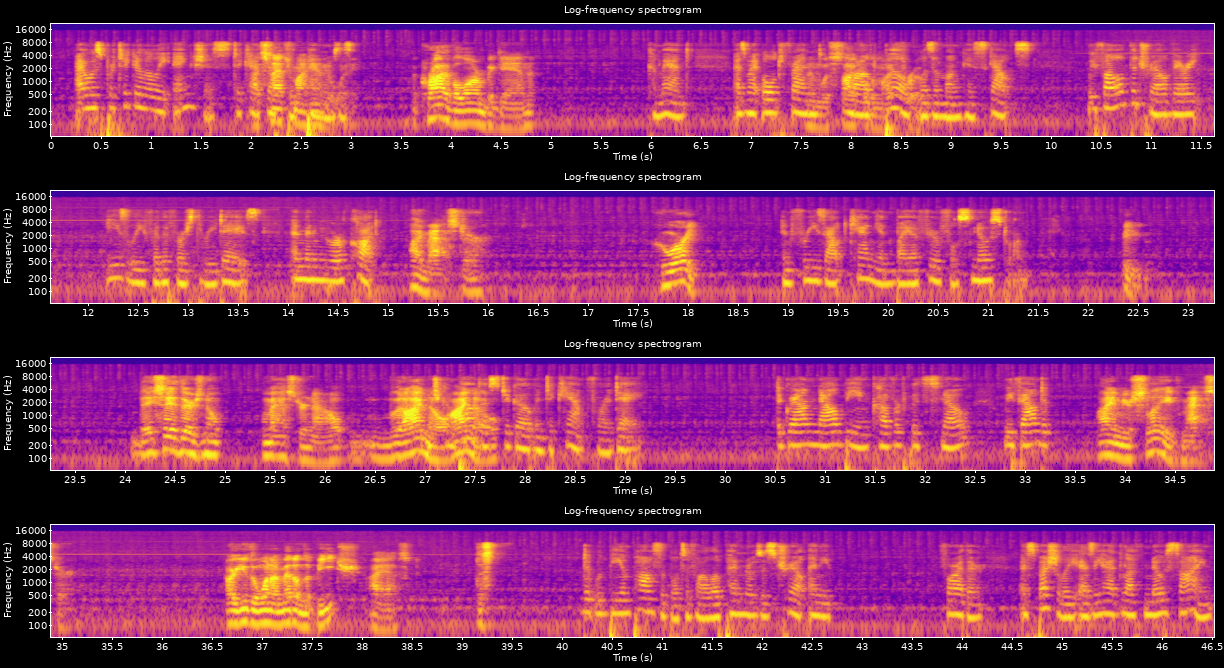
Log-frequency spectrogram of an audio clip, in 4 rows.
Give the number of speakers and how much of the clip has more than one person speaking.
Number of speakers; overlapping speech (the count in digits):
2, about 7%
